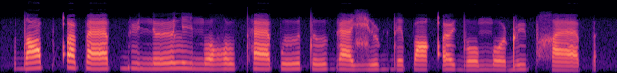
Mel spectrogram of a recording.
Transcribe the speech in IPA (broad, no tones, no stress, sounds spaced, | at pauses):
d ɑ p qʼ ø p æ p b y n ø l i n̪ o ʁ u t̪ʰ æ p ɯ t ɯ ɡ æ ʑ y ɖ d̪ e p ɑ qʼ y d̪ o m o ɖ y p χ æ p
